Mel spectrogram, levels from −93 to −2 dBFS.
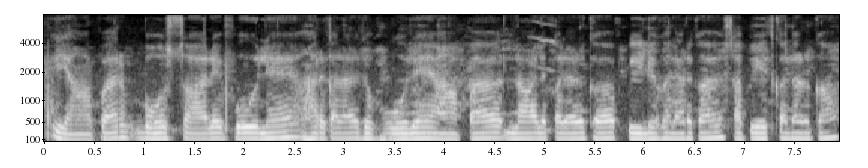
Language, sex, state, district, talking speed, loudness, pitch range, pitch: Hindi, female, Uttar Pradesh, Etah, 165 wpm, -14 LUFS, 125-130 Hz, 130 Hz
